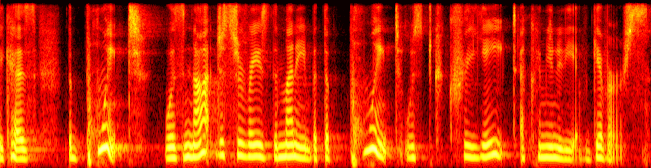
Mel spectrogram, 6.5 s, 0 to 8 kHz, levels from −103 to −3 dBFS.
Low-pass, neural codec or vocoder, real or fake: 7.2 kHz; none; real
